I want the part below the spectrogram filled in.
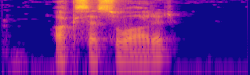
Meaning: indefinite plural of accessoir
- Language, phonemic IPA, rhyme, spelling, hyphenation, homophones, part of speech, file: Norwegian Bokmål, /aksɛsɔˈɑːrər/, -ər, accessoirer, ac‧ces‧so‧ir‧er, aksessoarer, noun, Nb-accessoirer.ogg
